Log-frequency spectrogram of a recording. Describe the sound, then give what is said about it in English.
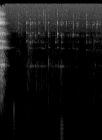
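A sharp glass clink opens, leaving a faint lingering ring, followed by quiet sipping and small liquid and swallowing sounds of a bourbon-based cocktail made with bourbon, Cointreau, lime juice and simple syrup. No one speaks. “we are drinking a bourbon-based cocktail called the High Screamer”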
